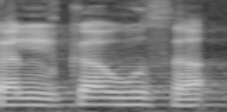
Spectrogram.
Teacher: ثا کے اوپر زبر ہے، زبر کو جلدی پڑھیں، تھوڑا بھی نہ کھینچیں، زبر کی آواز اوپر کو اٹھتے ہیں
